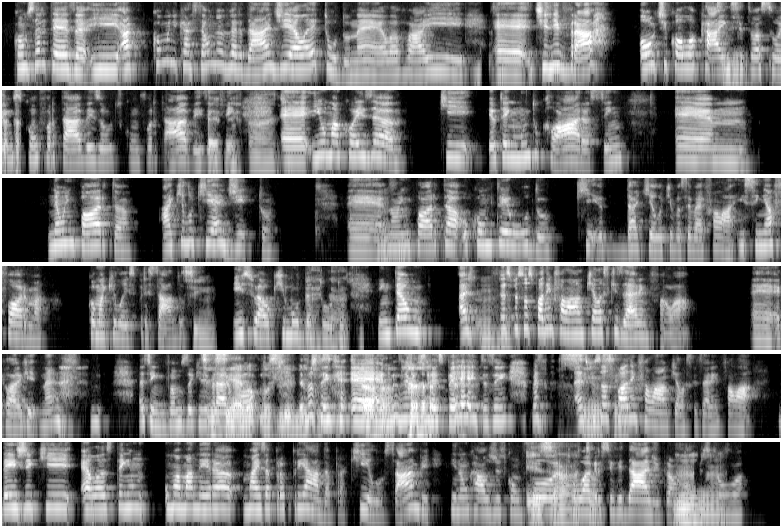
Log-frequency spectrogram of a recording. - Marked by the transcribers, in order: laugh; tapping; unintelligible speech; chuckle; laughing while speaking: "sentir"; laugh; other background noise; unintelligible speech
- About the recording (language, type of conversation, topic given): Portuguese, advice, Como equilibrar autoridade e afeto quando os pais discordam?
